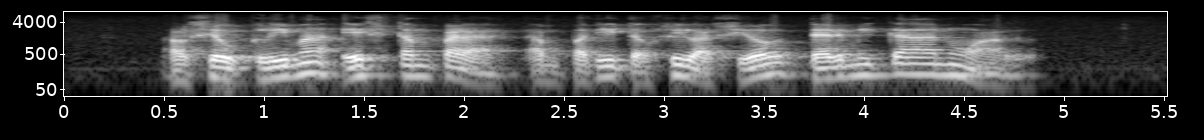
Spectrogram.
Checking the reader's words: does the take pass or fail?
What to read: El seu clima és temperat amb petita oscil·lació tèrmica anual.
pass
